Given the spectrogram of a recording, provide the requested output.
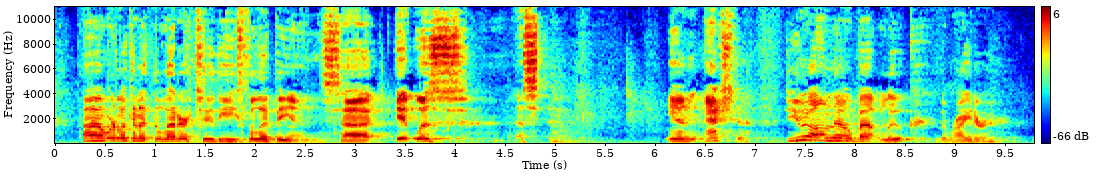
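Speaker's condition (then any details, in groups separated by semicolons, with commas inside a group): No condition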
